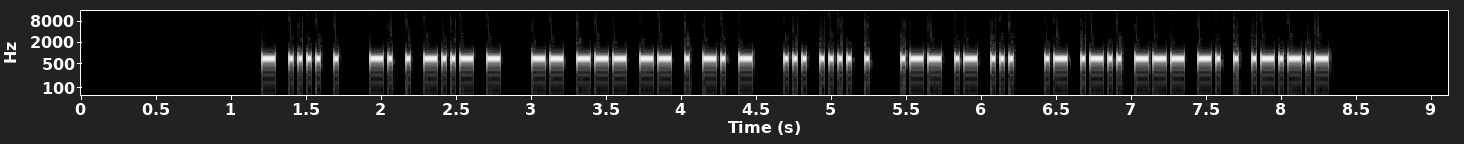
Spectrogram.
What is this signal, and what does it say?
Morse code, heard as a keyed tone, about 40 wpm, 700 Hz. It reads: THE NEXT MOMENT SHE WAS ALONE.
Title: Sentences from Top 1000 Words - Review Part 1 - 40wpm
